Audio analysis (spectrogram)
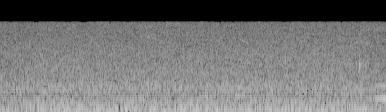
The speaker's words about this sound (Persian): بابا آبشارو ببین.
